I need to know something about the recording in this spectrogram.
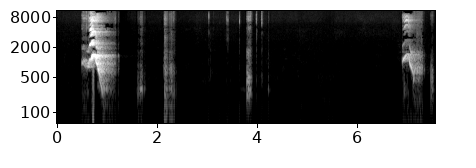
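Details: Doberman puppies, 2.5 weeks old, playing; one loud sharp yelp falling in pitch, faint small shuffles, then a second shorter squeal after a long pause.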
